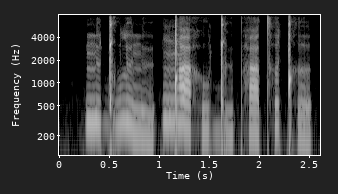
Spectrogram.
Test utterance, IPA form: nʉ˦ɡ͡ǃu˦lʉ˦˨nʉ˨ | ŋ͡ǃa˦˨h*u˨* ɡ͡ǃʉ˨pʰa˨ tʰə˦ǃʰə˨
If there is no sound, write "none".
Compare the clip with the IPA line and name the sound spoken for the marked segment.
u˨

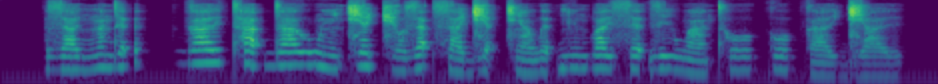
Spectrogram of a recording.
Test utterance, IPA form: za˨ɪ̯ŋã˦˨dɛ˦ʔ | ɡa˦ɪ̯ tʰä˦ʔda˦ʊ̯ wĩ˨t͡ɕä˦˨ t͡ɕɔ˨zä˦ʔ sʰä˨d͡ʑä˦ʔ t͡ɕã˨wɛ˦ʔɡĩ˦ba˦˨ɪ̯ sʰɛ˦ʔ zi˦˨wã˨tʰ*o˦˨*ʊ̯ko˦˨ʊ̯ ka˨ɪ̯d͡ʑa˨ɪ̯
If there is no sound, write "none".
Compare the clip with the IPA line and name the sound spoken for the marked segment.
o˦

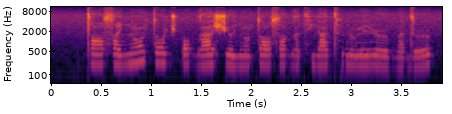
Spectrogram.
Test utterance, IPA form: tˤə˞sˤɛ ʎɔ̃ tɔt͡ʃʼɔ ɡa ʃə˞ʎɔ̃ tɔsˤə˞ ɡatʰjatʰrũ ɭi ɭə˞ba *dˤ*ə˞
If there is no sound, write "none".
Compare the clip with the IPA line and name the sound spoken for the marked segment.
d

